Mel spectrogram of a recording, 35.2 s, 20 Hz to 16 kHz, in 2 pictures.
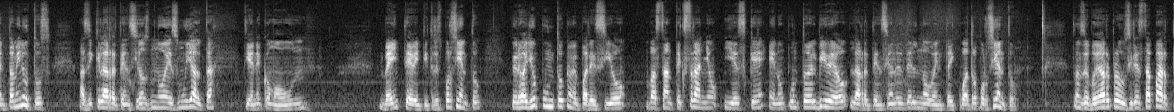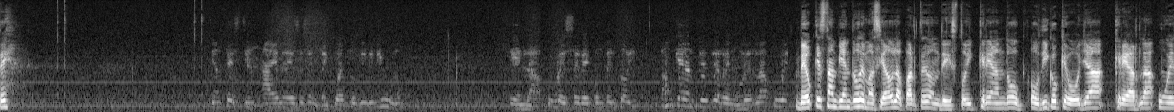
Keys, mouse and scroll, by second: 15.6-16.7 scroll up 2, 18.4 click, 20.5 click.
